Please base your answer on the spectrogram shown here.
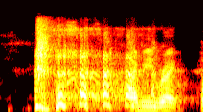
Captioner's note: audience laughing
